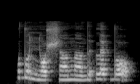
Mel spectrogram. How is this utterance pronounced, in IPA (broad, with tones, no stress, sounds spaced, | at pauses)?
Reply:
d ɔ̰˦˨ ɲ ɔ˨ ʃ ã˦ n ã˦ d ɛ˦ ʔ l ɛ˦ ʔ d ɔ̰˦˨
